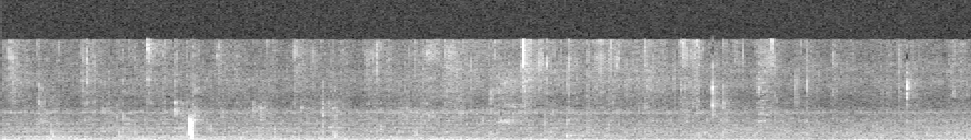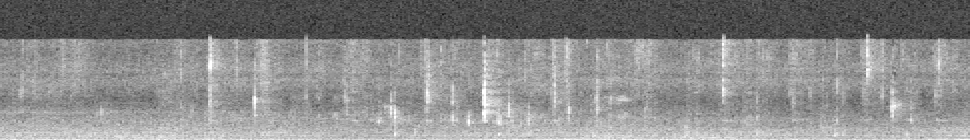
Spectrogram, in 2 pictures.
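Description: A dog licks a plate with wet lapping sounds.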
